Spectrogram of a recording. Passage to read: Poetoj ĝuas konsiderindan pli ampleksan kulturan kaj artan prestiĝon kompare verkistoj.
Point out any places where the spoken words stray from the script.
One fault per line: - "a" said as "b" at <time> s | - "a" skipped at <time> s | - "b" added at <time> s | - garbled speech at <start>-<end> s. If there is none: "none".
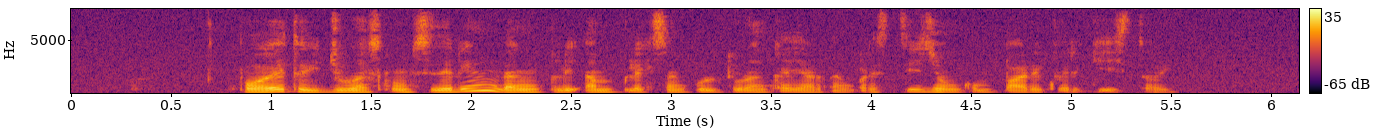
none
